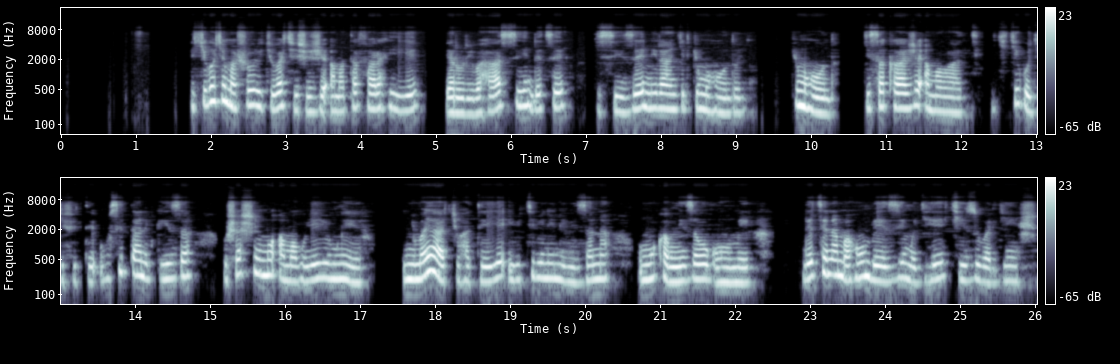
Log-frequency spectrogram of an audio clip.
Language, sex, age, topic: Kinyarwanda, female, 25-35, education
